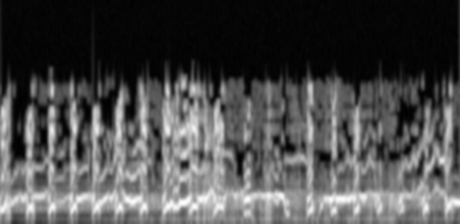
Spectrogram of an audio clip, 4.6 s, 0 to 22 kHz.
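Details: White-tailed eagles at a nest in Latvia on 2 August 2020, screaming as a carp is delivered and birds fight over it; rapid burst of short, sharp screeching notes mixed with dense clicking and scuffling knocks.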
